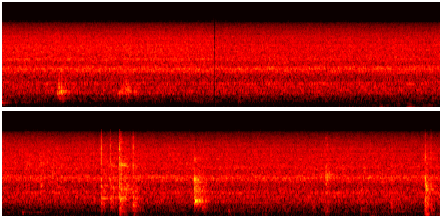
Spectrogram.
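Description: Lardons sizzling as they fry in a pan: a steady hiss, with a few light knocks about nine and ten seconds in and again near the end.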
